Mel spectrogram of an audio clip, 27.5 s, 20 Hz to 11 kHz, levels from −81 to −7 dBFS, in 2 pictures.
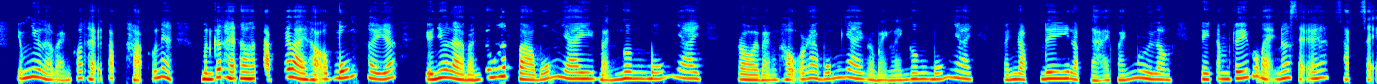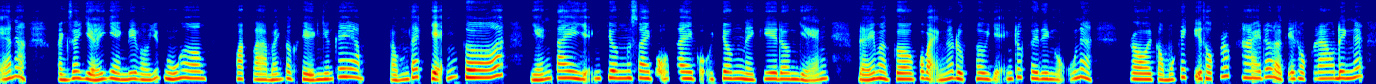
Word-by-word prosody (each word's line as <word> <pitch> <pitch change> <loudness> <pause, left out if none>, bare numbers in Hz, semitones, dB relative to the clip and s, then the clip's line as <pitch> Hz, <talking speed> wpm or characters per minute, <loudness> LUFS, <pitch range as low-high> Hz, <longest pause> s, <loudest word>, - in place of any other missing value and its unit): giống 270 - +1
như 315 0 +3
là 220 -5 +1
bạn 185 +1 -6
có 265 +6 -4
thể 225 -5 -2
tập - - -6
thở - - -1 0.2
nè, 310 -3 +3 0.3
mình 230 -1 +4
có 310 - +4
thể 270 -5 +3
th 260 - -4 0.2
tập - - -2
cái 310 0 +5
bài 240 -6 +6
thở 210 +3 +2
4 265 +6 +2
thì 240 -4 +3
á, 265 +5 +1 0.3
kiểu 215 - +3
như 280 +6 +5
là, 245 -6 +4
bạn 195 +1 +1
cứ 295 - 0
hít 340 0 +3
vào 215 -4 +4
4 250 +11 -1
giây, 245 -2 +3
bạn 200 +1 0
ngưng 245 -1 +1
4 260 +7 -3
giây 255 -3 -1 0.4
rồi 200 -2 +3
bạn 195 +1 -2
thở 205 +1 -1
ra 255 +2 0
4 245 +5 -3
giây 270 -5 0
rồi 205 -4 -3
bạn 185 0 -3
lại 190 +1 -3
ngưng 235 +2 -1
4 255 +7 -2
giây, 250 -4 -1 0.3
bạn 205 +1 0
lặp 220 -2 +1
đi 255 +2 +3
lặp 220 -3 -1
lại 180 +1 -4
khoảng 205 +5 -2
10 260 -4 +2
lần 215 -2 0 0.3
thì 225 -1 +2
tâm 235 +1 -1
trí 255 +4 +3
của 340 - -3
bạn 235 -3 -1
nó 260 +3 +2
sẽ 275 0 -3
sạch 215 -1 -9
sẽ 240 +4 -4
nè, 330 - -2 0.4
bạn 210 -1 +1
sẽ 265 - +1
dễ 220 -6 +3
dàng 235 -2 +1
đi 235 +2 +1
vào 205 -3 -1
giấc 265 +7 -4
ngủ 235 -1 +3
hơn. 265 -1 +1 0.3
Hoặc 235 -1 -2
là 210 -1 0
bạn 205 +2 -1
thực 245 -1 -4
hiện 210 -2 +2
những 225 +1 +2
cái, 320 +5 +1
a, 300 -2 -1 0.3
động 200 +1 -1
tác 305 +4 0
giãn 255 +5 +2
cơ 290 0 +6
á, 370 - +3 0.3
giãn 205 +4 +1
tay, 275 -2 +3
giãn 255 +3 -5
chân, 270 -1 +3
xoay 265 0 +1
cổ 255 - -4
tay, 255 -1 +2
cổ 240 - -9 0.2
chân 250 -1 +2
này 215 -3 +2
kia 240 +2 +2
đơn 230 -1 +1
giản 200 +5 -1 0.3
để 205 0 +3
mà 255 0 +4
cơ 230 0 +4
của 265 - 0
bạn 205 -5 -1
nó 240 - +1
được 240 -4 +3
thư 240 -1 +2
giãn 235 +1 -4
trước 305 +4 -3
khi 250 - +3
đi 235 0 +1
ngủ 220 +2 -4
nè. 290 -4 +1 0.4
Rồi 225 -1 +4
còn 205 -2 -2
một 210 - -1
cái 300 - -3
kỹ 245 - +1
thuật 240 -2 0
rất 345 +2 -3
hay 275 -2 0
đó 315 - 0
là 260 -6 +1
kỹ 240 - -3
thuật 240 -1 -2
grounding 255 +2 0
á, 325 - -2
240 Hz, 275 wpm, -23 LUFS, 220-265 Hz, 0.4 s, bài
